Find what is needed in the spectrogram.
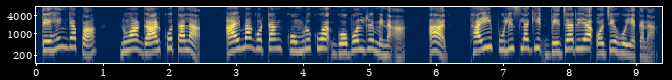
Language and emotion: Santali, neutral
